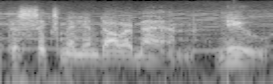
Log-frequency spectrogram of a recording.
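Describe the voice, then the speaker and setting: A man's voice: extremely low pitch, animated, moderate pace, creaky. A man reading a scripted voice-over for a 1970s toy commercial. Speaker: commercial announcer. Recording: dull vintage TV ad with music. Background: music.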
